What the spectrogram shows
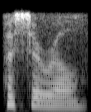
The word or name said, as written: Husserl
